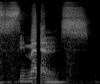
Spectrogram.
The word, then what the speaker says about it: cement: So you stress on the second syllable here. So it's cement.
